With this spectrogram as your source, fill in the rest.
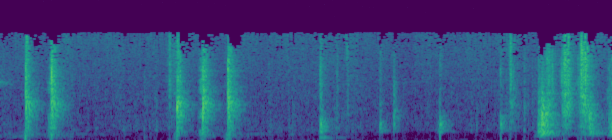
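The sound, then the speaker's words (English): The door of a house in Paris used as a hideout being opened: a quick run of sharp knocks, clunks and rattles at an uneven pace over a few seconds, fairly loud, with no voices. “Quick, let me in. Shut the door.”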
